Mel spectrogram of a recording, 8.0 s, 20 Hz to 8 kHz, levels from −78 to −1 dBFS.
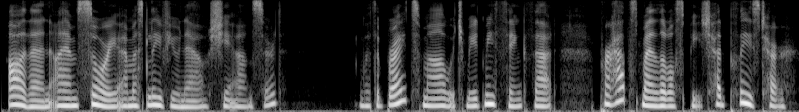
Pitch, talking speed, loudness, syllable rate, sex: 200 Hz, 210 wpm, -16 LUFS, 5.5 syllables/s, female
